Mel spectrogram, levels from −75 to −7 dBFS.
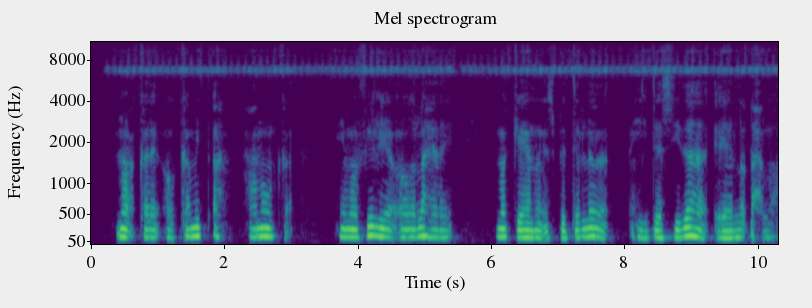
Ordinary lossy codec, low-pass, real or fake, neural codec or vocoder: none; none; fake; vocoder, 22.05 kHz, 80 mel bands, WaveNeXt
